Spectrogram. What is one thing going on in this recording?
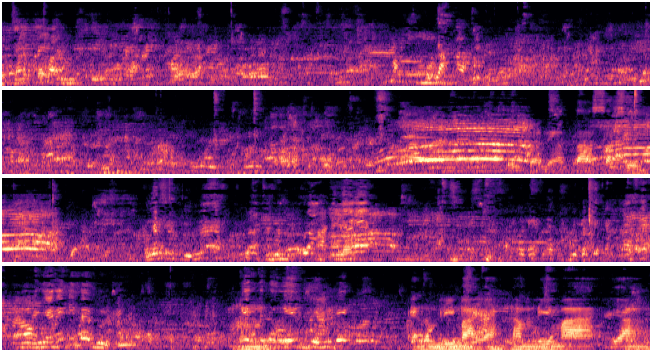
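Several men talk nearby in a lively crowd.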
